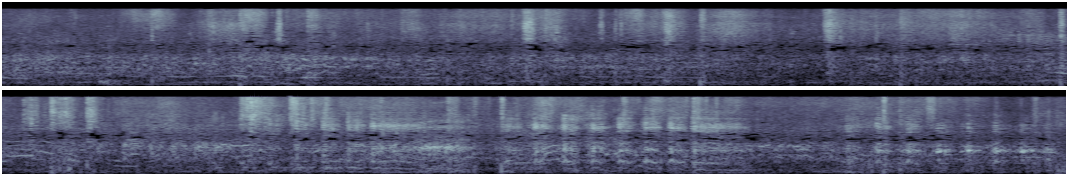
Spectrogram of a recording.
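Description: Adélie penguins calling in a steady background din of short squawks, with scattered faint clicks over it.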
